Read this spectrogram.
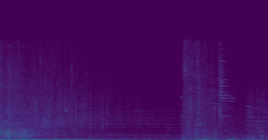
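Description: A fiery explosion roars and crackles.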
